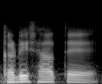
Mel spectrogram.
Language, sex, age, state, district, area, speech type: Santali, male, 45-60, West Bengal, Paschim Bardhaman, urban, spontaneous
